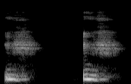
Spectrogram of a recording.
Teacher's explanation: That comes from the back of the mouth, your throat, and it's a very, very low sound. It's not like oo, oo.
